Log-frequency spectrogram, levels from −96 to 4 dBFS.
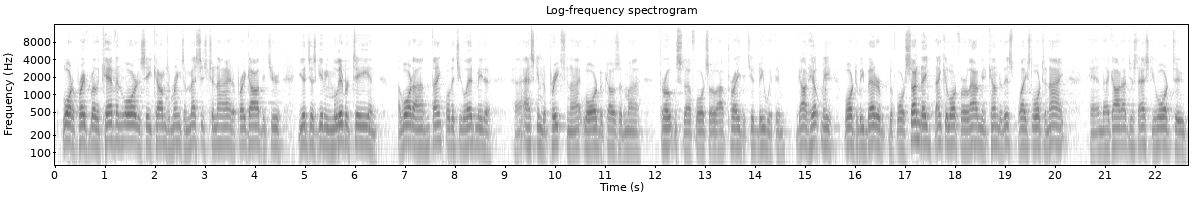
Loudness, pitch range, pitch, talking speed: -52 LUFS, 125-145 Hz, 135 Hz, 235 wpm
